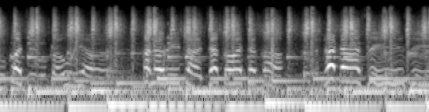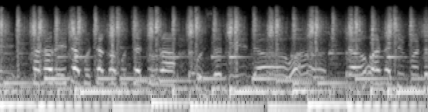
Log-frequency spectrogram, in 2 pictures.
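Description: Recorded pre-show music: a song with a fast, steady shaker rhythm over a bass line and a bending melody.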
